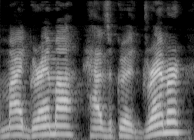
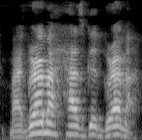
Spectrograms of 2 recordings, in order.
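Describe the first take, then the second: First: It is said in a plain, non-Boston accent. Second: It is said in a Boston accent.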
